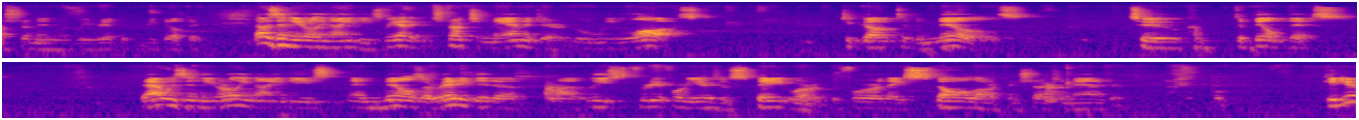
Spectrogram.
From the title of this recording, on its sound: Live from ICSC NY/NJ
